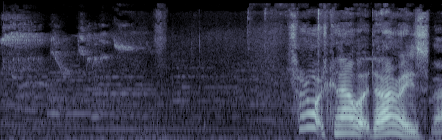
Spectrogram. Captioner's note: bells ring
